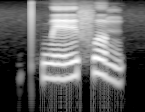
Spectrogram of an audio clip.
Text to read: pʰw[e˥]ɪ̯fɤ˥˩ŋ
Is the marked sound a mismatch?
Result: yes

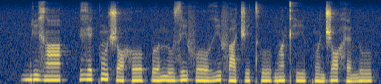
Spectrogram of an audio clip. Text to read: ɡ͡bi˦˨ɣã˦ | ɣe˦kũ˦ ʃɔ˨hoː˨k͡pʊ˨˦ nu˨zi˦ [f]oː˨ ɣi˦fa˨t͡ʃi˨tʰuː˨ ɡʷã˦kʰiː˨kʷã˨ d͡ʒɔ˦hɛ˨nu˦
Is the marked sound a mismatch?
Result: no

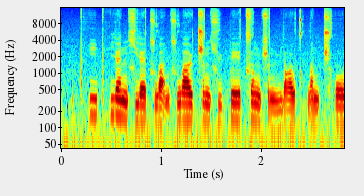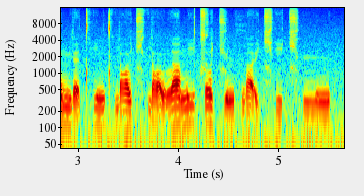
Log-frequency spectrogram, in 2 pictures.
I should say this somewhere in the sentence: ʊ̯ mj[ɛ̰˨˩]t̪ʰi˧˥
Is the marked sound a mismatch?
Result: no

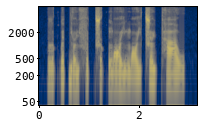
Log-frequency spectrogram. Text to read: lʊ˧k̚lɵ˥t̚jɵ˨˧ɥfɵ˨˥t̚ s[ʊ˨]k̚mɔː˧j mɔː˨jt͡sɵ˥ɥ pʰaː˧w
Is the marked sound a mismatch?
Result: yes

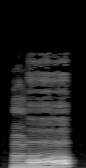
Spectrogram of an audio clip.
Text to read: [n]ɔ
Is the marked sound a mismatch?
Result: yes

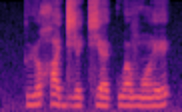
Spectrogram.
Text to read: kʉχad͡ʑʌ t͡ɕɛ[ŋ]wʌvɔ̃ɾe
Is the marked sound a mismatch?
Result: yes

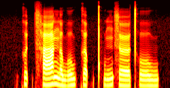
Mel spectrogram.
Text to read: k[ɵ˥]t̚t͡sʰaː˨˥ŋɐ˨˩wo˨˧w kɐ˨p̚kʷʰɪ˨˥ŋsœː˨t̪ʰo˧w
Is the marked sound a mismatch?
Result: yes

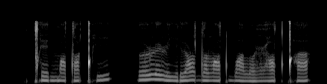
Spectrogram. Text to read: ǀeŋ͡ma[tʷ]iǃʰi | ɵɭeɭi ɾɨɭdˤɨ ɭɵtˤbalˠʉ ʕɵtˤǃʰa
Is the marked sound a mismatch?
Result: yes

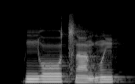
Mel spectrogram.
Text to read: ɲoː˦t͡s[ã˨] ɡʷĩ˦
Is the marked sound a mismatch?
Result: no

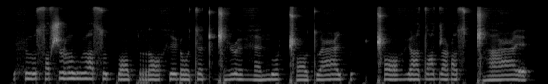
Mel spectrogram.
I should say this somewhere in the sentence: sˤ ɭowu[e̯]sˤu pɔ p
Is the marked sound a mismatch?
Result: no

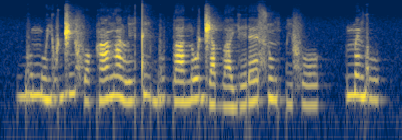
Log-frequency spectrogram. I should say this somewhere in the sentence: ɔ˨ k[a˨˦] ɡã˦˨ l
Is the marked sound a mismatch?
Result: yes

